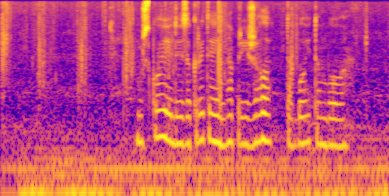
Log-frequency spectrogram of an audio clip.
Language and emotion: Russian, neutral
